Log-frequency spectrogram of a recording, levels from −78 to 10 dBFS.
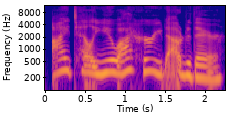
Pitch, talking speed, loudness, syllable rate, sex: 250 Hz, 210 wpm, -18 LUFS, 4.8 syllables/s, female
